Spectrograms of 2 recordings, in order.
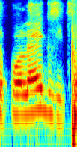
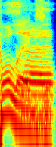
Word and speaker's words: Polexit: йдеться про поєднання слів «Poland» і «Exit». Тобто те, що... – Так, це «Polexit». – «Polexit». – Це нагадує слово «Brexit».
